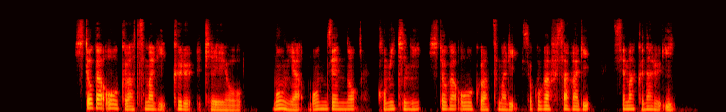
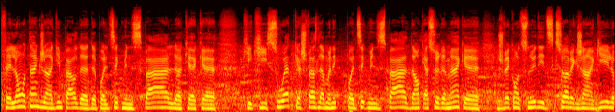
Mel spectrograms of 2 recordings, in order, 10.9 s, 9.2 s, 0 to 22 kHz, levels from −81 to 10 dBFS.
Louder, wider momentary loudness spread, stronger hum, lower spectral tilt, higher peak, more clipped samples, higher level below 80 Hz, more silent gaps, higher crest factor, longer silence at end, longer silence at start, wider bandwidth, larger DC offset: second, -29 LUFS vs -16 LUFS; first, 8 LU vs 3 LU; neither; about the same, -5 dB/octave vs -4 dB/octave; second, -8 dBFS vs -4 dBFS; neither; second, -50 dBFS vs -44 dBFS; neither; first, 22 dB vs 10 dB; first, 0.75 s vs 0 s; first, 1.15 s vs 0 s; second, 11 kHz vs 16 kHz; neither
